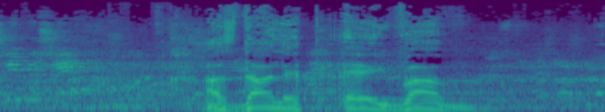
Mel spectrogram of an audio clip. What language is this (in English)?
Hebrew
